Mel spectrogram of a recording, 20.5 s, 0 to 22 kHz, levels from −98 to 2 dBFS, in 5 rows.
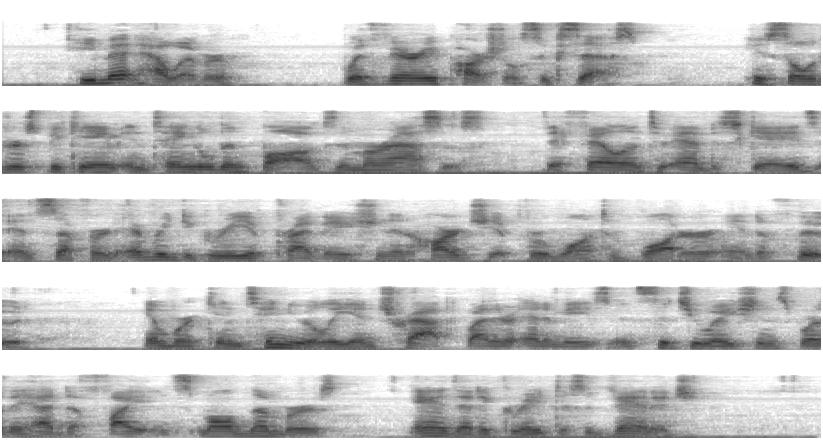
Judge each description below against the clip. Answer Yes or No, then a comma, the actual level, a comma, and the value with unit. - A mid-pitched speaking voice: No, low, 105 Hz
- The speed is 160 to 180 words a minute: Yes, average, 165 wpm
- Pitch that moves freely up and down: No, narrow, 2.6 semitones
